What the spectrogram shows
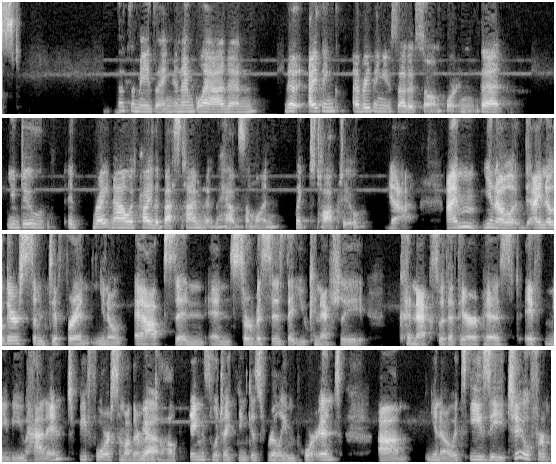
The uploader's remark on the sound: Today on Staying Forever Strong I zoomed with an old friend of mine.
